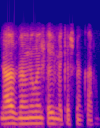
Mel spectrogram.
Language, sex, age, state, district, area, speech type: Kashmiri, male, 18-30, Jammu and Kashmir, Kulgam, rural, conversation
